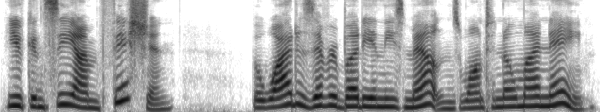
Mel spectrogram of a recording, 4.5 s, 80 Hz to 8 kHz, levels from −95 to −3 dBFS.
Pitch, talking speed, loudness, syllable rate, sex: 225 Hz, 225 wpm, -16 LUFS, 6.2 syllables/s, female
